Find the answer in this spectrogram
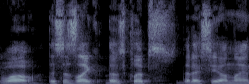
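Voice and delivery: ordinary talk, nothing marked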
